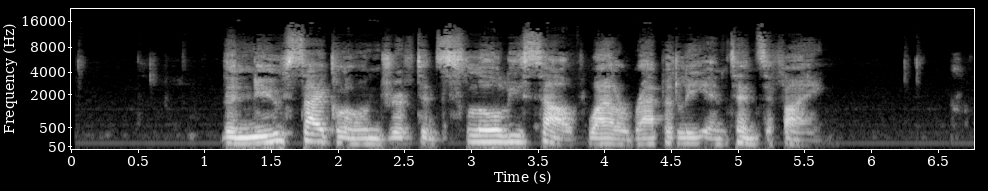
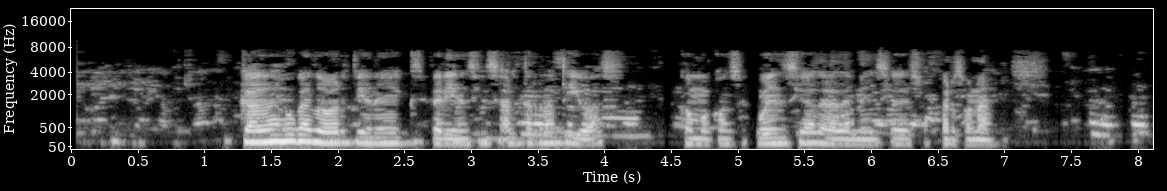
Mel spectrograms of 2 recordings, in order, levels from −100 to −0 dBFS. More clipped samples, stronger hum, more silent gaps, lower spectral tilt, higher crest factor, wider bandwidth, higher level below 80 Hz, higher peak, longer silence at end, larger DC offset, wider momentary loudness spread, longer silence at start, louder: neither; neither; neither; second, -4 dB/octave vs -7 dB/octave; about the same, 18 dB vs 18 dB; first, 13 kHz vs 7.4 kHz; about the same, -56 dBFS vs -52 dBFS; about the same, -2 dBFS vs -2 dBFS; first, 1.2 s vs 0.05 s; neither; second, 9 LU vs 21 LU; first, 1.15 s vs 0.05 s; about the same, -18 LUFS vs -19 LUFS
